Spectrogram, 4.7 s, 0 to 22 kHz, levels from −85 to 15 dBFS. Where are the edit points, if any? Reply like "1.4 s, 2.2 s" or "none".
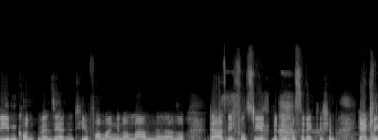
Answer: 2.8 s, 3.4 s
